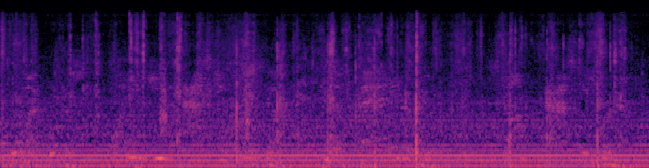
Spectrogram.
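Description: Trading cards being handled and flipped through by hand: faint, scattered soft clicks and slides of card on card, over a steady low electrical hum.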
